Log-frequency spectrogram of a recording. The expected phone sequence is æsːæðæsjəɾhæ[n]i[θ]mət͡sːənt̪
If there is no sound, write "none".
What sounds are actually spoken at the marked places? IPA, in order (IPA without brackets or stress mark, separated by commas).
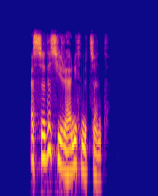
n, θ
